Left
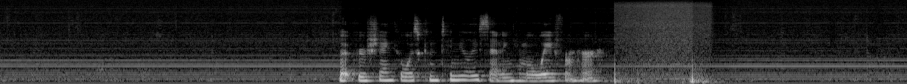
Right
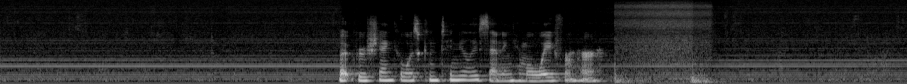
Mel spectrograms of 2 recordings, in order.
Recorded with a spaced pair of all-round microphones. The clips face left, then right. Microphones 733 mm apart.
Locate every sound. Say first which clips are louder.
3.4 s a woman speaking: right 1 dB; 25° right (ahead or behind), 0.6 m
6.1 s cutlery clinking: left 4 dB; 65° left (ahead or behind), 1.1 m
